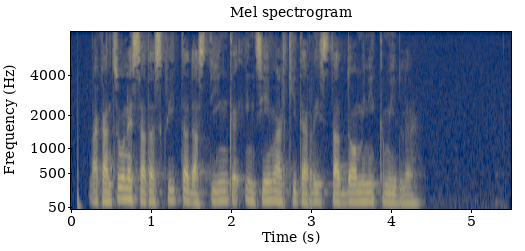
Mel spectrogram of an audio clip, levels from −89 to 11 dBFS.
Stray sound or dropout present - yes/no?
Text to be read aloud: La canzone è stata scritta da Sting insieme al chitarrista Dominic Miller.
no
